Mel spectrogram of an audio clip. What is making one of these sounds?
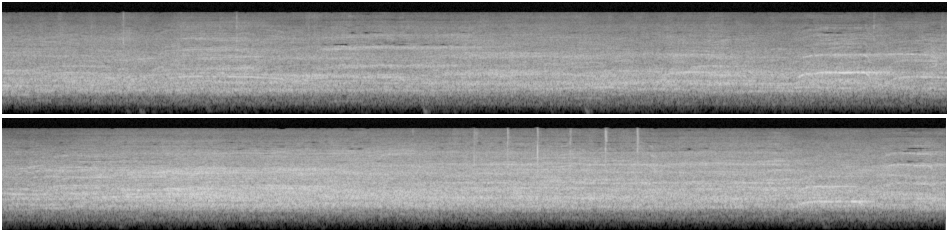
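A large crowd cheers and screams loudly in a big echoing hall.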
